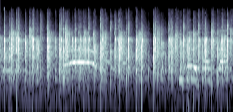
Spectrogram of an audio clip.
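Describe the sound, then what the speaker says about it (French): A church congregation claps loudly and steadily throughout, with cheering voices mixed in and a voice calling out over the crowd. "Est-ce que tu peux acclamer très fort?"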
